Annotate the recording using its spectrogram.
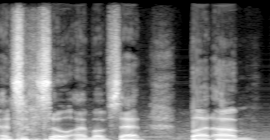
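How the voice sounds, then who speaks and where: A man's voice: mid-range voice, steady tone, slow pace, fairly bright tone, low-quality recording. A man co-hosting a podcast, talking casually and wryly, repeating phrases for emphasis. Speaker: podcast co-host. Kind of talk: casual comedic banter and book discussion.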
